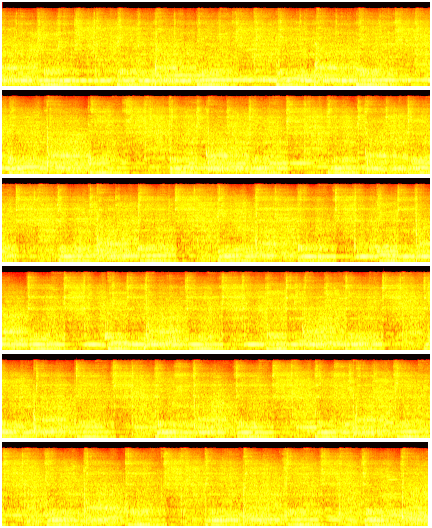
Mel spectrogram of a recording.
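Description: Capoeira Angola bateria playing: berimbaus twanging their changing notes over pandeiros and an atabaque drum, in a steady, evenly repeating rhythm.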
